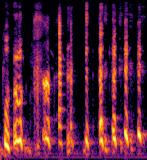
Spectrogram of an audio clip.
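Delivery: slow, high laughing echo; laughing repeat. Real, not acted. Friend echoing the phrase, laughing. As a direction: repeat it cracking up.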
